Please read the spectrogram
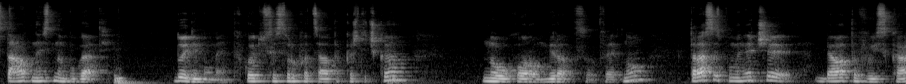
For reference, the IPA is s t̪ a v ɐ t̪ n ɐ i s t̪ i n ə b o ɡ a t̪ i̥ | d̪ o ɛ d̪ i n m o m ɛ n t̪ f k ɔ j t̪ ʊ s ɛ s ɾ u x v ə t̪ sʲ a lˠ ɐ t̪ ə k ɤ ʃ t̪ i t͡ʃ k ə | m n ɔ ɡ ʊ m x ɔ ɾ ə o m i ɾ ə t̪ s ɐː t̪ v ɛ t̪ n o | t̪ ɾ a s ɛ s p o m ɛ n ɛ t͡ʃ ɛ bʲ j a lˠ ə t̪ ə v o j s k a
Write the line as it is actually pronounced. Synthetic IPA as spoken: s t̪ a v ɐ t̪ n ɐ i s t̪ i n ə b o ɡ a t̪ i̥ | d̪ o ɛ d̪ i n m o m ɛ n t̪ f k ɔ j t̪ ʊ s ɛ s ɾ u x v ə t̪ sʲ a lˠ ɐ t̪ ə k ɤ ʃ t̪ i t͡ʃ k ə | m n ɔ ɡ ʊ x ɔ ɾ ə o m i ɾ ə t̪ s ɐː t̪ v ɛ t̪ n o | t̪ ɾ a s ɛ s p o m ɛ n ɛ t͡ʃ ɛ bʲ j a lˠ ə t̪ ə v o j s k a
